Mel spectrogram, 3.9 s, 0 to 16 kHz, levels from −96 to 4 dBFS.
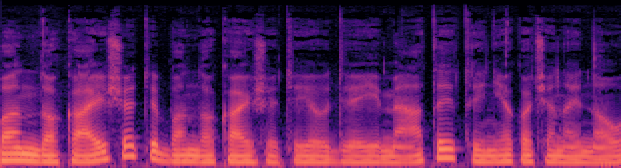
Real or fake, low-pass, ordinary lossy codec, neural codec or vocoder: real; 14.4 kHz; MP3, 64 kbps; none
